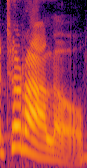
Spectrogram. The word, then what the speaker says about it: Torrallo: slopes is Mary Jo Torrallo, right? I pronounced that right? Very good. Thank you. I even gave you a little tongue roll on that R.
